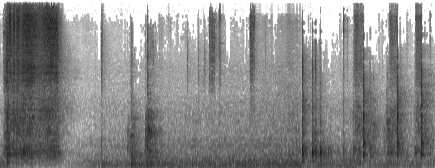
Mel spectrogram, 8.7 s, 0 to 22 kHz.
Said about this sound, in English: We're going to start by tightening down the brackets using a 13mm socket.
